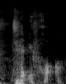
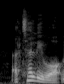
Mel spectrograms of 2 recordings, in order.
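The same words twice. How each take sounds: First: Breathy laugh through the words; half-laughed tell you what. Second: Said in the usual way. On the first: Real, not acted. Laughs then repeats.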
